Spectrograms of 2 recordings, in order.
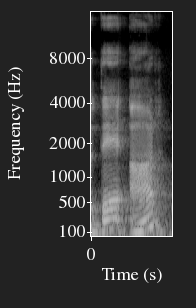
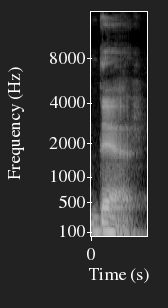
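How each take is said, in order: First: It is said as two full separate words. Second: It is said as one short contracted word. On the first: "दे आर पूरा" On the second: "देर ये मुख्तसर शक्ल"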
